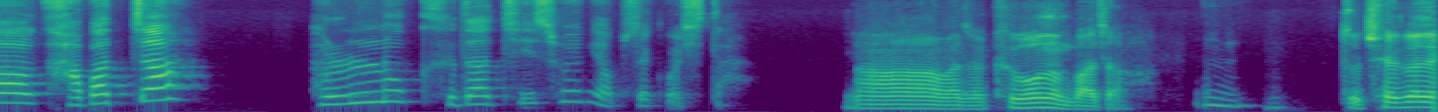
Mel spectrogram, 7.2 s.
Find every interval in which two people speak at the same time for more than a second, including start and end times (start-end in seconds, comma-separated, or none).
none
